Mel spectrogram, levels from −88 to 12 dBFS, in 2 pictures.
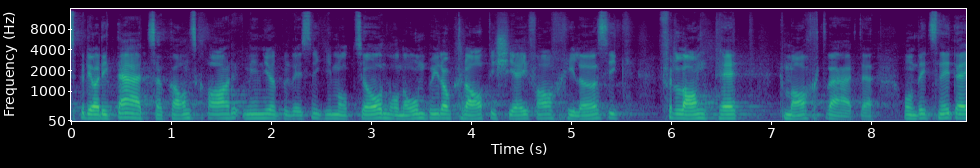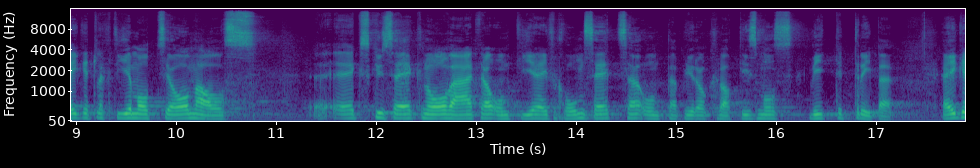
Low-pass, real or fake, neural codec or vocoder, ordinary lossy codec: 14.4 kHz; fake; codec, 44.1 kHz, 7.8 kbps, Pupu-Codec; none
